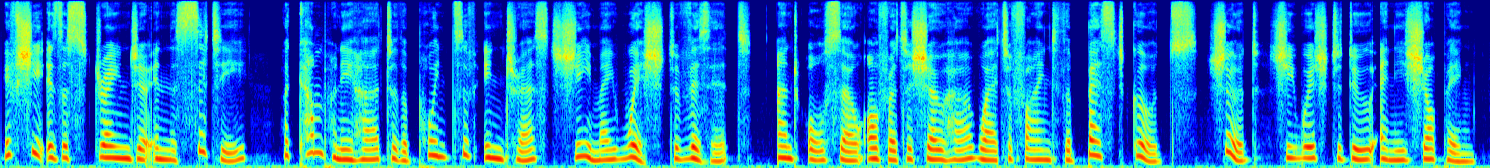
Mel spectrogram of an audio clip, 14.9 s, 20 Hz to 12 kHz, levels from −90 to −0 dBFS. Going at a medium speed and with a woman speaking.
Yes: average, 155 wpm; female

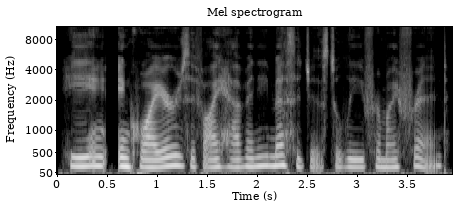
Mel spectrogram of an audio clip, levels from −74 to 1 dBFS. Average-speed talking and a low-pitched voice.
No: average, 180 wpm; high, 190 Hz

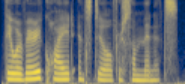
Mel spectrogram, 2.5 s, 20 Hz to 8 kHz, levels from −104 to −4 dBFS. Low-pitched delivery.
No: high, 195 Hz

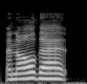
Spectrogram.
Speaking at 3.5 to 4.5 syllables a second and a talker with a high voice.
No: 5.0 syllables/s; very high, 255 Hz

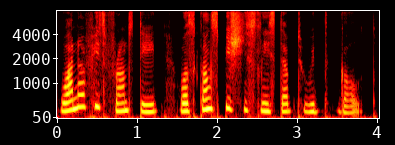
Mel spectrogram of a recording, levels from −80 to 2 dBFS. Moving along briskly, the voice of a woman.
No: average, 150 wpm; female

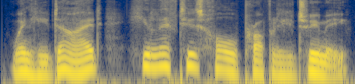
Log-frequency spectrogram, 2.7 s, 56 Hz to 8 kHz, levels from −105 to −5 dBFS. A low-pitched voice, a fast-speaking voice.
Yes: low, 120 Hz; fast, 225 wpm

